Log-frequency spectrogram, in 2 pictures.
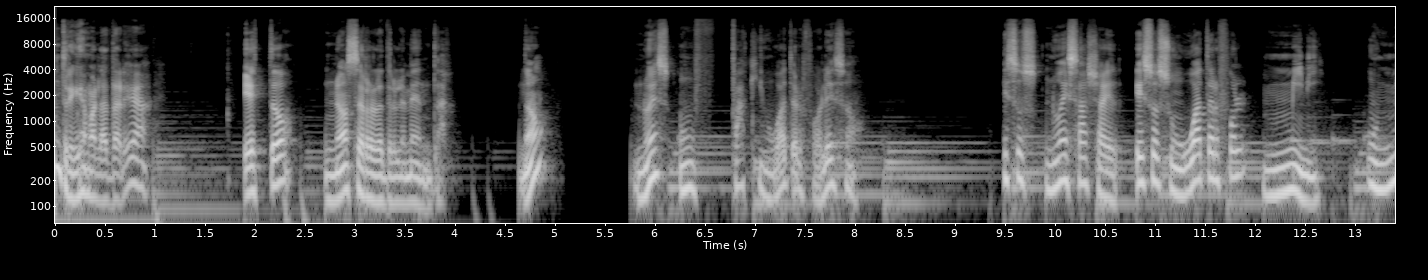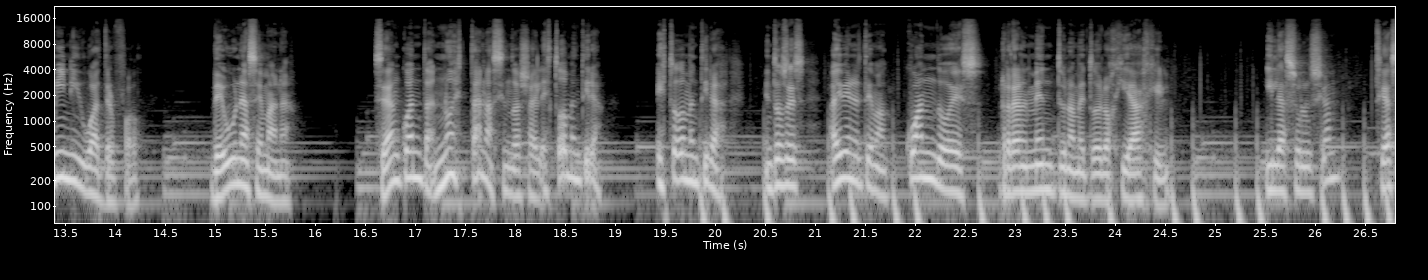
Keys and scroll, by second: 25.3-26.8 typing.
